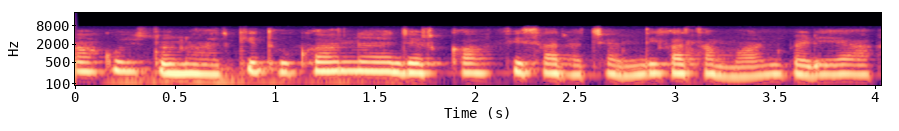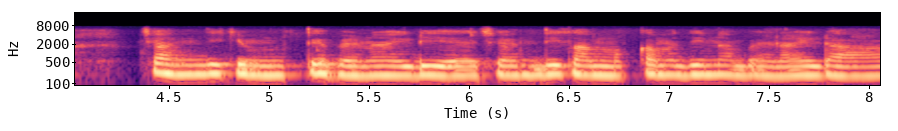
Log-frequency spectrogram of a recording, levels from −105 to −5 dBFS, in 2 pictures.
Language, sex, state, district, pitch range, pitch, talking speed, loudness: Marwari, female, Rajasthan, Nagaur, 190-225 Hz, 205 Hz, 185 wpm, -16 LUFS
